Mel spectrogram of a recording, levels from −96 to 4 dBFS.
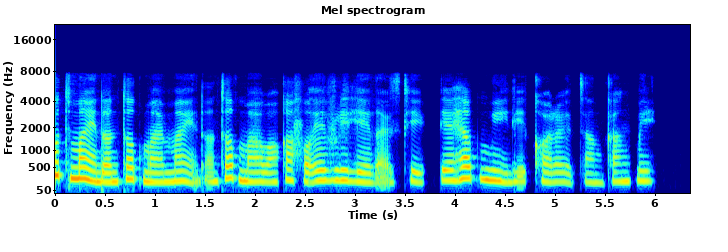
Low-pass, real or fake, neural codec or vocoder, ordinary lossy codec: none; fake; codec, 16 kHz, 0.8 kbps, ZipCodec; none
